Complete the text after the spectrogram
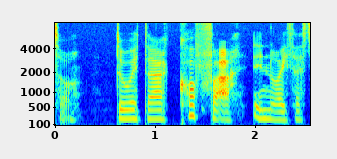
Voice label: "coffa", Welsh

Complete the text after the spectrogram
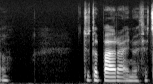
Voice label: "bara", Welsh

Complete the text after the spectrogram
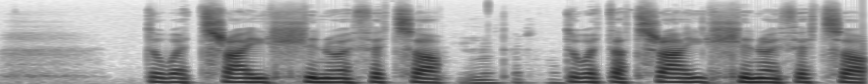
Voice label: "traill", Welsh

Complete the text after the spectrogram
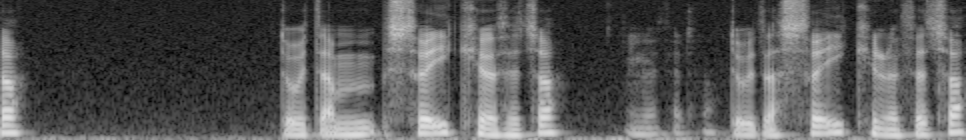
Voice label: "streic", welsh

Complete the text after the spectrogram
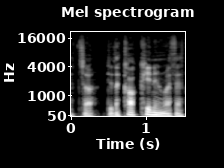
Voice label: "cocyn", welsh

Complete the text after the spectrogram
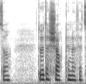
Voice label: "siop", Welsh

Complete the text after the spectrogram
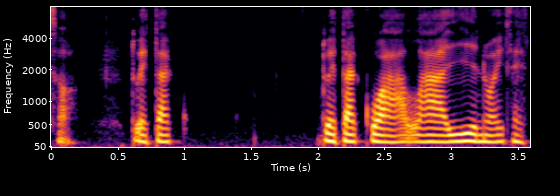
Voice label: "gwaalau", Welsh

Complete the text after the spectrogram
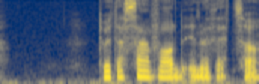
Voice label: "safon", Welsh

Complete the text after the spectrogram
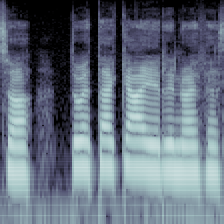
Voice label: "gair", Welsh

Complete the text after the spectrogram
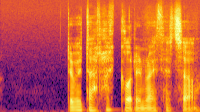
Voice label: "rhagor", Welsh

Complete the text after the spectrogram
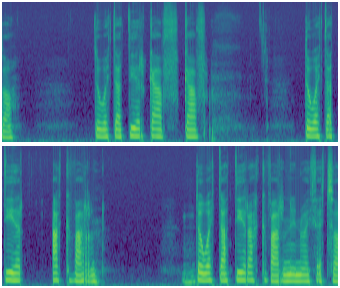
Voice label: "diragfarn", Welsh

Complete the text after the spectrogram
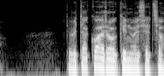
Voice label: "gwarrog", Welsh

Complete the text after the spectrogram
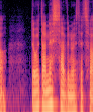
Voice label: "nesaf", Welsh

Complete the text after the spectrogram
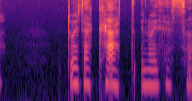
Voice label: "cad", Welsh

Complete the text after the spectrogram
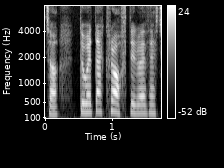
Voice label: "crofft", Welsh

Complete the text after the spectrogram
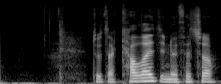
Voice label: "caled", Welsh

